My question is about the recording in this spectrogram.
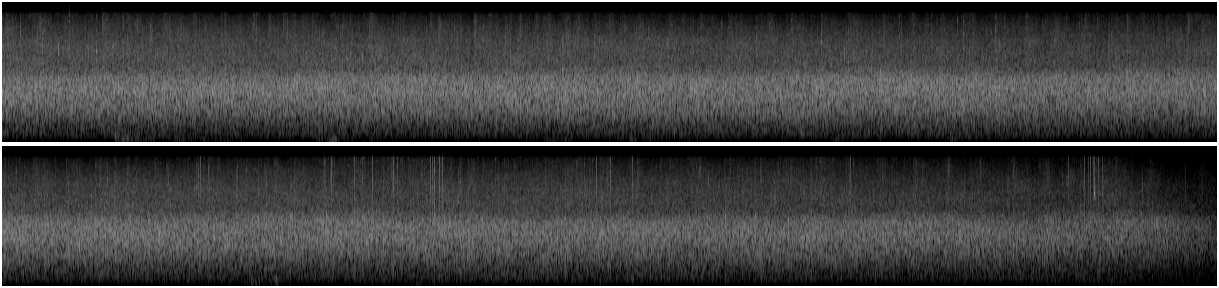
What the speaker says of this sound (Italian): ancora un applauso e un ringraziamento al gruppo d'Archi Veneto e al maestro Maffeo Scarpis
